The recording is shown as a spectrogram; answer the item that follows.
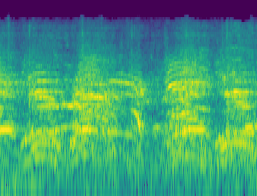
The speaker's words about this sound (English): To President Donald J. Trump. I had to stop because they were cheering.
